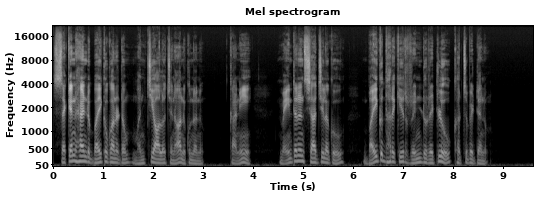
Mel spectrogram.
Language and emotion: Telugu, sad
